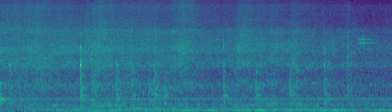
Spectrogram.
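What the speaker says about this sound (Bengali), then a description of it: "এই সয়াবিনটা দিয়ে দেব দিয়ে একটু ভাজা ভাজা করব" Soybean chunks frying in a pan for chilli soybean, a steady sizzle with stirring scrapes and occasional clicks of a utensil, close and continuous without talk.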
